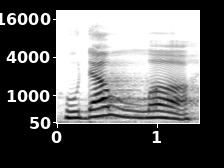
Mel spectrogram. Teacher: Kalau wasol, dalnya enggak punya mad, jadi pendek ya. Hudallah, langsung tekan. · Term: takhallus bil hadfi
